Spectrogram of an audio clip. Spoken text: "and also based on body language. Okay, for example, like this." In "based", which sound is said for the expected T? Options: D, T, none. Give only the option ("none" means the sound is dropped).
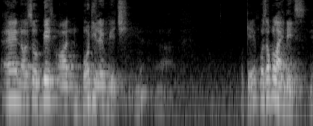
none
